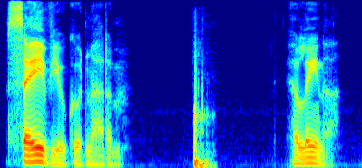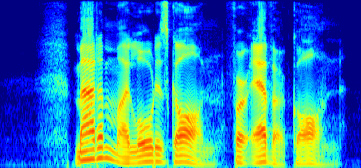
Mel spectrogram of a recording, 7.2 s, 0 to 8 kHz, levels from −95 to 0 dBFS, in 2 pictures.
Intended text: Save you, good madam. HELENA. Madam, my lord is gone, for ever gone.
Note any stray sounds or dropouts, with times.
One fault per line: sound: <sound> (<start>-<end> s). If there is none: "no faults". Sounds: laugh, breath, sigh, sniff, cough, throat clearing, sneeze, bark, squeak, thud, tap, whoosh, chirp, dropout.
sound: thud (1.9-2.2 s)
